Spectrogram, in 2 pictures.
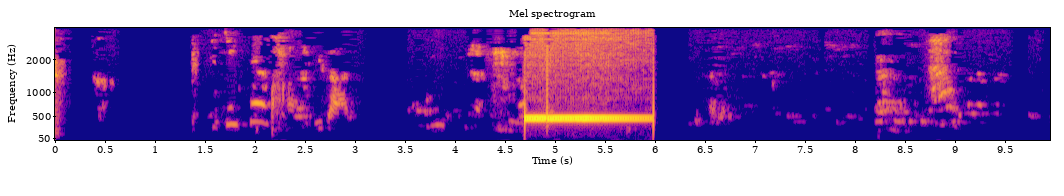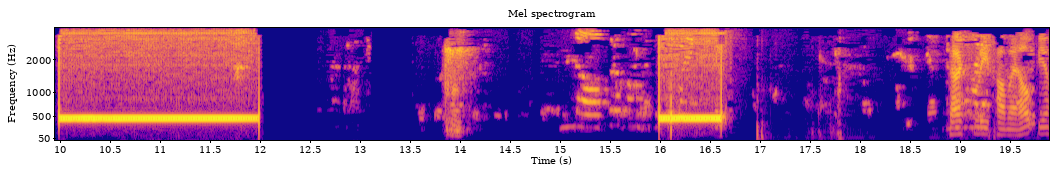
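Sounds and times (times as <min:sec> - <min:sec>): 
telephone dial tone and dialing: 0:04.7 - 0:06.0, 0:10.0 - 0:12.0, 0:16.0 - 0:16.7
speech: 0:18.7 - 0:19.8.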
